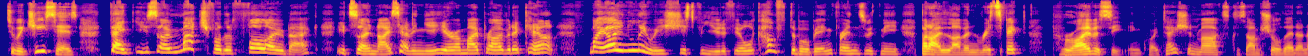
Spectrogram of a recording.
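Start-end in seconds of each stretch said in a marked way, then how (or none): 1.1-11.3 scammer voice. Retold or imitated. Voicing scammer's messages.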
